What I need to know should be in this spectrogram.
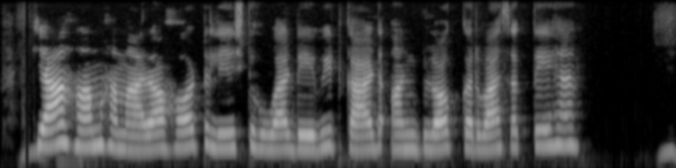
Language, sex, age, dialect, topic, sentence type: Hindi, female, 18-24, Kanauji Braj Bhasha, banking, statement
